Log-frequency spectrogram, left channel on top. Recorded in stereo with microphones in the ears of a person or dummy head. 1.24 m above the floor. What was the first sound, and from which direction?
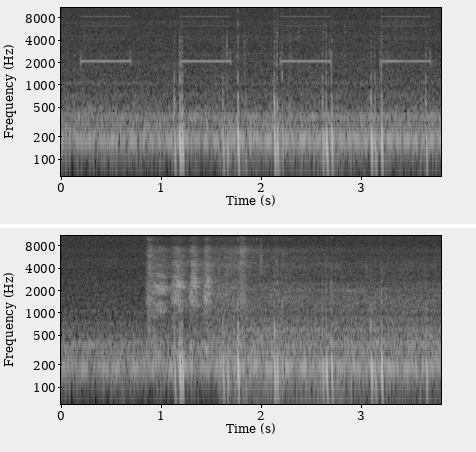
Tapping, 5° right (ahead or behind).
